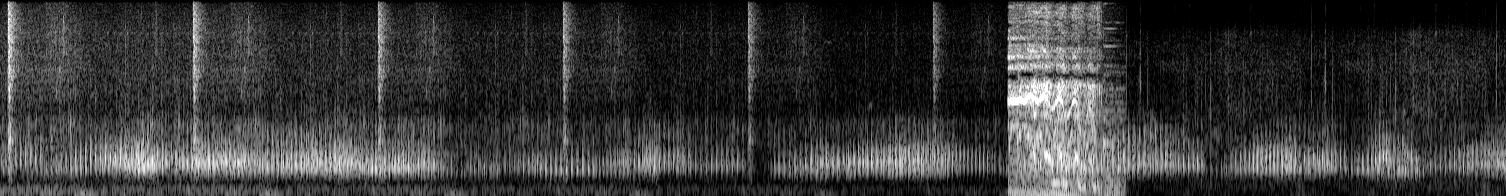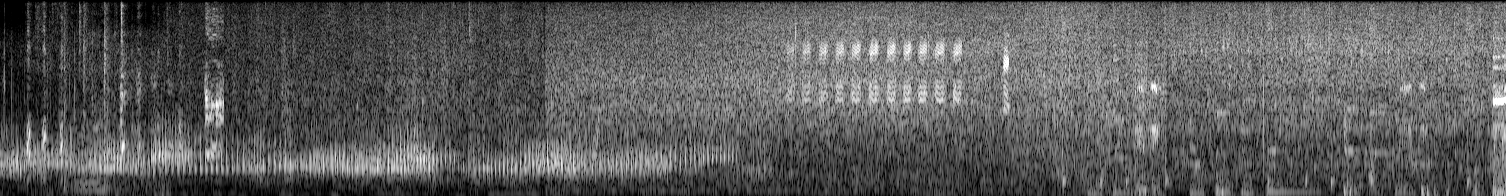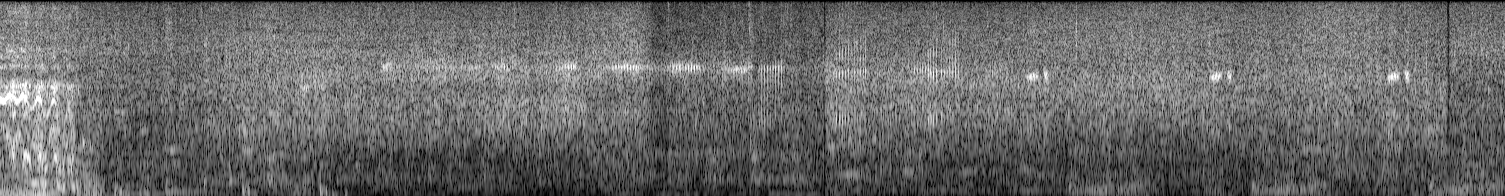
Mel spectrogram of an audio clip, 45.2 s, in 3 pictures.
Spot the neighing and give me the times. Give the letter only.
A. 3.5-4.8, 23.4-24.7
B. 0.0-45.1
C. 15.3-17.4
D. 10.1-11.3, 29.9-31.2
D.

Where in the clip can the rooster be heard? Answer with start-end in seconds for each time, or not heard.
15.3-17.4.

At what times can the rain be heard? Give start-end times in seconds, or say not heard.
0.0-45.1.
